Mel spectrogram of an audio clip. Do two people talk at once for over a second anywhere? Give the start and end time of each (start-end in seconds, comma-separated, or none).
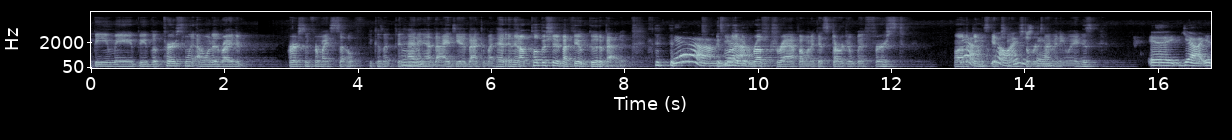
13.0-14.4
